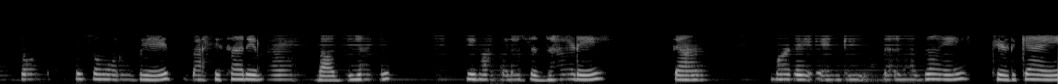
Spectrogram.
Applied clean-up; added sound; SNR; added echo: neural mask model DeepFilterNet 3.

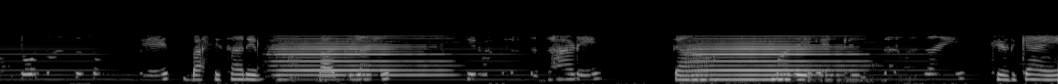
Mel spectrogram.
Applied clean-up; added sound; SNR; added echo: classical method spectral subtraction.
